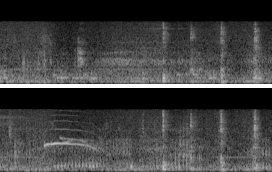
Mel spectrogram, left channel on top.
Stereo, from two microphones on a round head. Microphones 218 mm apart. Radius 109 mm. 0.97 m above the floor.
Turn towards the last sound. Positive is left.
turn(degrees=-35)  # may be behind; listen again after turning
